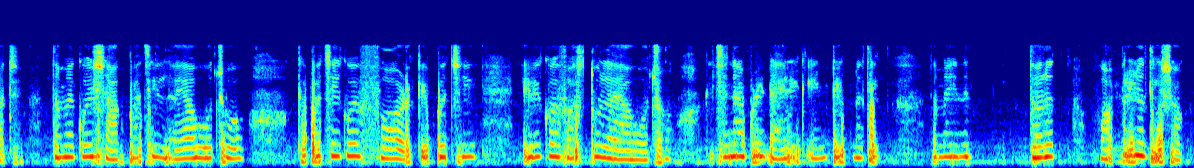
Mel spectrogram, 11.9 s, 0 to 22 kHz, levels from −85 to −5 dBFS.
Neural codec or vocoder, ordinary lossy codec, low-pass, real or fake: vocoder, 22.05 kHz, 80 mel bands, HiFi-GAN; none; 7.2 kHz; fake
